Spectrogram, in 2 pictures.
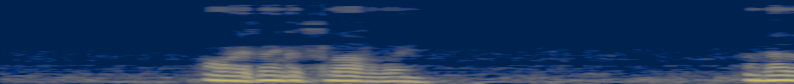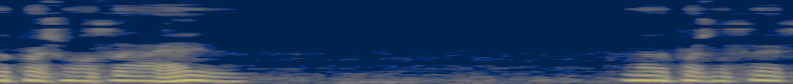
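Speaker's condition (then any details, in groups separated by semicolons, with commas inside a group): Parkinson's disease; others offer remedies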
